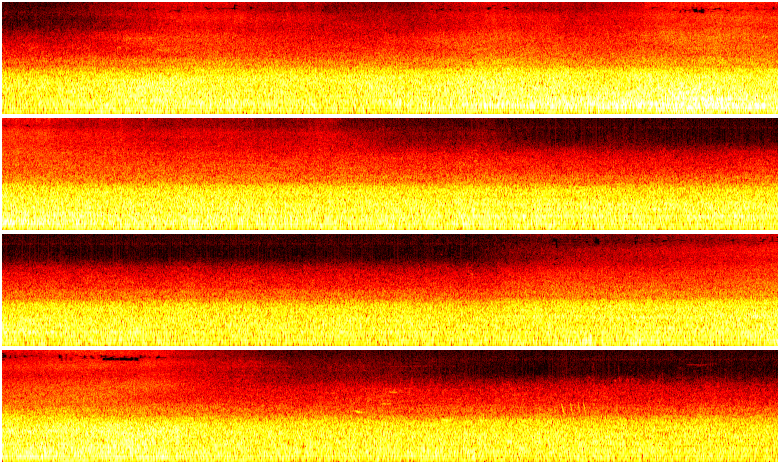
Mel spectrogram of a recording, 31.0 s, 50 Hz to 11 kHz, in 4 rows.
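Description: Steady city road-traffic noise, swelling as vehicles pass about 7 seconds and 24 seconds in.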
